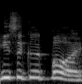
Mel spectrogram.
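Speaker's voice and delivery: put-on very high old Italian grandma voice, bad Italian accent. Talking about a guy called David, doing an old Italian grandma voice. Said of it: "old Italian grandma with it".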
